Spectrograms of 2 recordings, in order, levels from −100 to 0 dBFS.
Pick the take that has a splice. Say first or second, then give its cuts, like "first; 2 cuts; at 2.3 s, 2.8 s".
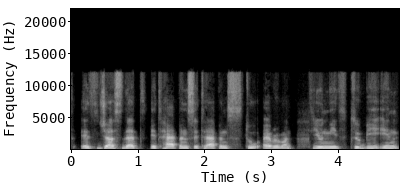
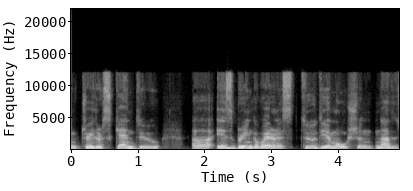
first; 1 cut; at 3.6 s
